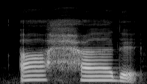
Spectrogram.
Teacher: ہا کی ادائیگی درست کیجیے، وسط حلق سے نکلے گا یہ. احد، دال کے اوپر وقف کی صورت میں قلقلہ ہوگا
